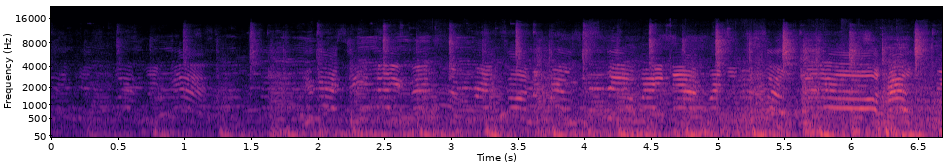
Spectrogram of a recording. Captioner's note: shouting; upbeat jazz music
